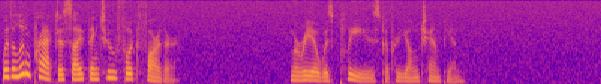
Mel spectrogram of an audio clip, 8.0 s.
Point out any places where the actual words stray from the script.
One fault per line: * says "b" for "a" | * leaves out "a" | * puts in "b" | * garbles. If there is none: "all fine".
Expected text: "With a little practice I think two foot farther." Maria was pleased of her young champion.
all fine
